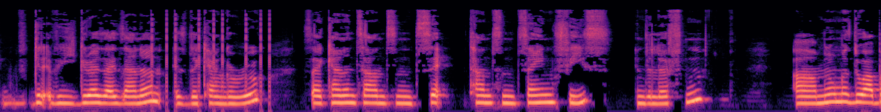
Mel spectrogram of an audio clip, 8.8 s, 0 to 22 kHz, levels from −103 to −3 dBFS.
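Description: From 1.51 to 2.71 s, just after "גרויס זיי", a galloping dit-dit-dit of short buzzes cuts across the speech, sitting around 10 dB below it. The buzzes repeat at about 217 Hz. These are GSM signalling bursts: a nearby 2G phone sending brief groups of radio bursts while it signals the network. Something in the audio circuit rectifies that radio energy, turning the burst rhythm into audible buzz.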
